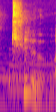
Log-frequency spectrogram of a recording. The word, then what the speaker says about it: Thoom: Thoom. Pronounced tomb.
